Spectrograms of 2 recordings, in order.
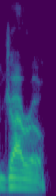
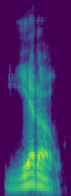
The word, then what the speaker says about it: gyro: Yeah, it is spelt gyro, but my mother lived in Greece for 2 years, and she said it's yiddo is how they say it.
